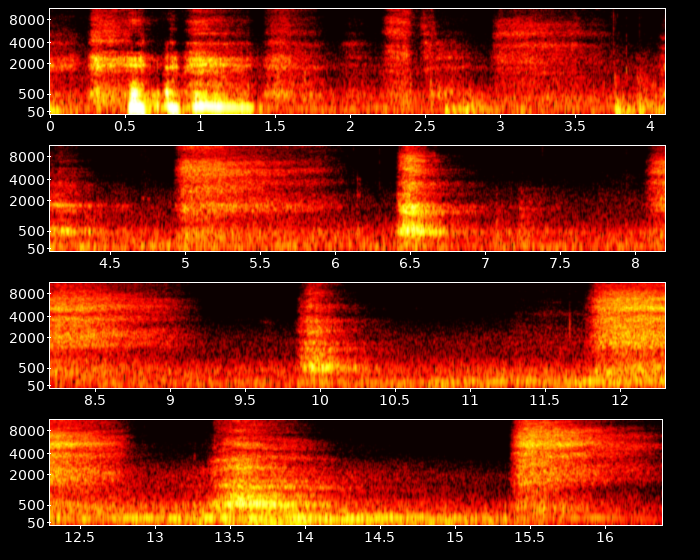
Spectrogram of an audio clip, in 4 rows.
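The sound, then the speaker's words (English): Deep, heavy breathing after physical exertion: a person takes slow, repeated inhales and exhales, many breaths in a steady rhythm, faint and airy with no talking. “3 big deep breaths. That's all you need. When you're in shape, of course.”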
